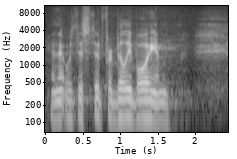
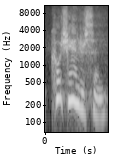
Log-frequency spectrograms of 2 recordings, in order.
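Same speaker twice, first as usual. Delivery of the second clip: put-on a higher, earnest boy voice, slowing on the Queen; innocent kid question; 6 semitones higher than usual. Young Bill asking the coach a silly question in a kid voice. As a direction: ask it wide-eyed and serious, like a little kid. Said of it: "Bill says".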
